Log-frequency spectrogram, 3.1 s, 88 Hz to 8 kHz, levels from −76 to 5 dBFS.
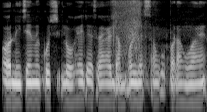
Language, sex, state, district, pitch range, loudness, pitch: Hindi, female, Bihar, West Champaran, 140-205 Hz, -19 LUFS, 145 Hz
